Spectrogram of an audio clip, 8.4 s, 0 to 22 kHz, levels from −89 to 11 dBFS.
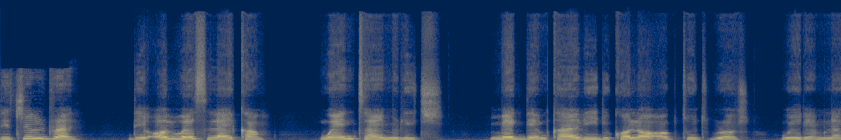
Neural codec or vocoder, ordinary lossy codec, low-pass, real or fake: autoencoder, 48 kHz, 32 numbers a frame, DAC-VAE, trained on Japanese speech; none; none; fake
